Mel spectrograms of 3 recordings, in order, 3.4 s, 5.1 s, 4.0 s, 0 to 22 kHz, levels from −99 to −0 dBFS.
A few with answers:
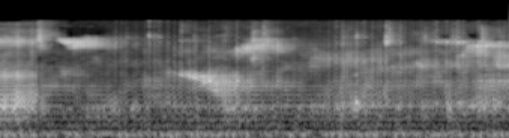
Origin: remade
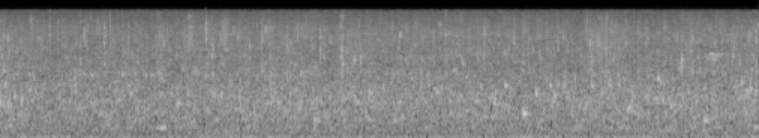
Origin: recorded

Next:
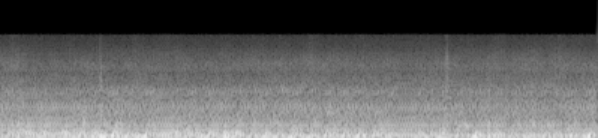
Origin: remade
